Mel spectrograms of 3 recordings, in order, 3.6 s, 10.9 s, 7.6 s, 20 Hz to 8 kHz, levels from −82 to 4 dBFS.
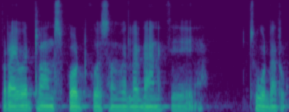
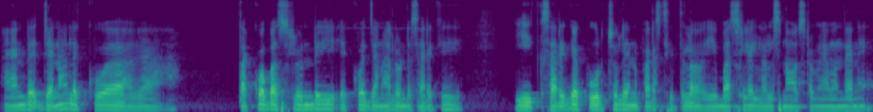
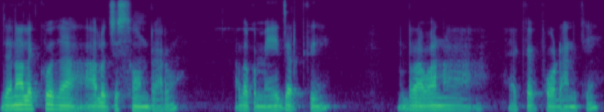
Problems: constant background noise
